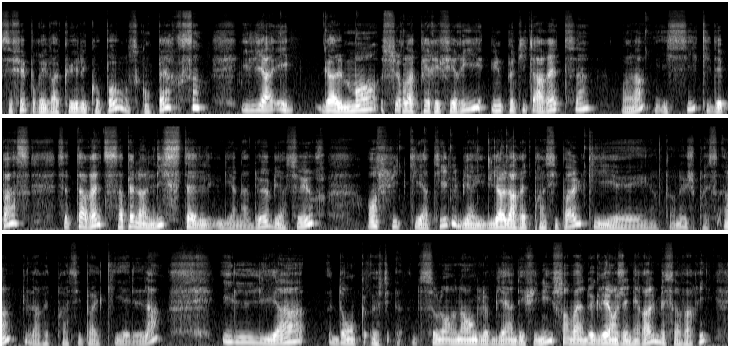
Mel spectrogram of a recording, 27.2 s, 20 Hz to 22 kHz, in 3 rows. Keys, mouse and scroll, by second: 2.9-3.2 scroll up 1, 3.4-4.2 right drag, 4.4-5.2 right drag, 6.5-8.2 drag, 10.0 click, 10.6 scroll down 1, 13.0-14.2 drag, 14.3 right click, 15.0-15.5 right drag, 15.6-16.5 drag, 17.6 KP_1.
